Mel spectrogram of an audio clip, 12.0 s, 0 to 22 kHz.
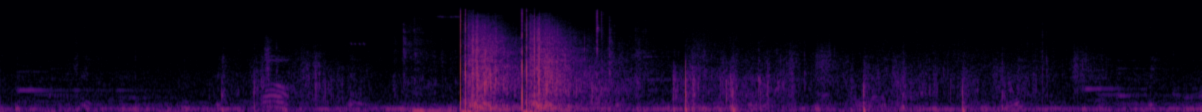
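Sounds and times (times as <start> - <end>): shotgun shots with echo: 4.6 - 5.9.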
